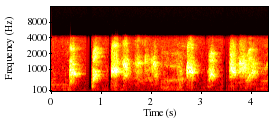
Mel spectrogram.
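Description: A French Bulldog gives a string of short, gruff barks with low grumbling noises between them.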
